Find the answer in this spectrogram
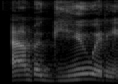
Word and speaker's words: ambiguity: Ambiguity. Notice that syllable stress.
